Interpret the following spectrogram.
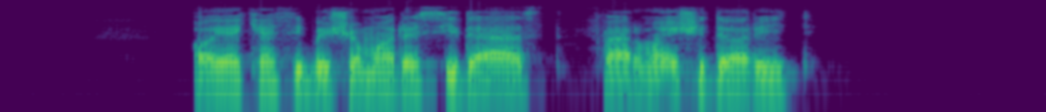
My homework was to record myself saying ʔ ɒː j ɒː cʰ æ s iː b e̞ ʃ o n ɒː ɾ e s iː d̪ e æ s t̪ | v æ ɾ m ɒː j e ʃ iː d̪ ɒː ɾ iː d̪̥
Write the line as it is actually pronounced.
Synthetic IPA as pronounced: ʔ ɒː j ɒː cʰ æ s iː b e̞ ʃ o m ɒː ɾ e s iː d̪ e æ s t̪ | f æ ɾ m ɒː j e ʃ iː d̪ ɒː ɾ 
